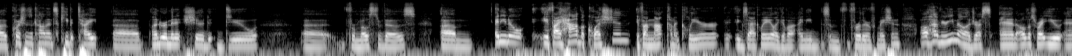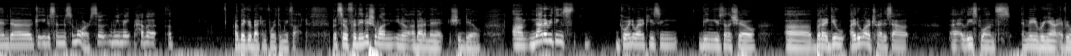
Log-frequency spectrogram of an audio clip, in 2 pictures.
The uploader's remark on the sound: Recorded in a car and at the Oculus Story Studio's press event for Henry.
